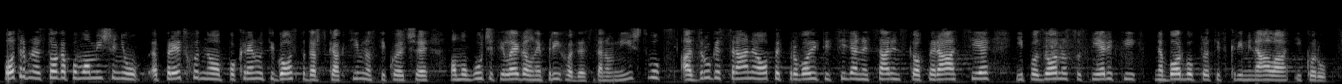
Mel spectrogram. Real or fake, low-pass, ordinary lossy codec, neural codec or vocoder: real; 5.4 kHz; none; none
